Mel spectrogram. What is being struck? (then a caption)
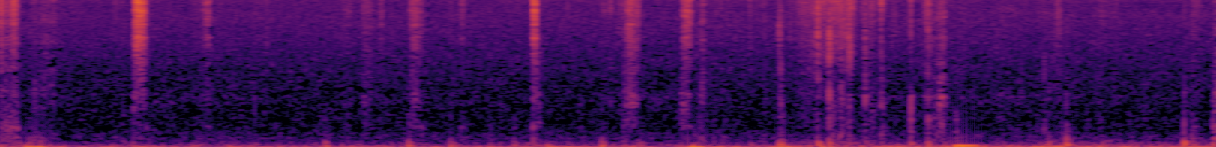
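Fine pen tip on a small stack of paper. The fine tip of a black drawing pen scratches across a small, solid stack of white paper or card held in one hand right in front of the recorder, drawing lines. Short, dry, bright scratching strokes come and go over a soft low rumble, each stroke fading almost at once, in a quiet, close setting.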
